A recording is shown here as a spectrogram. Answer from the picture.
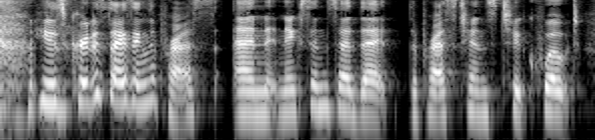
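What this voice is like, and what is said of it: Usual voice. Nothing is said of it.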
